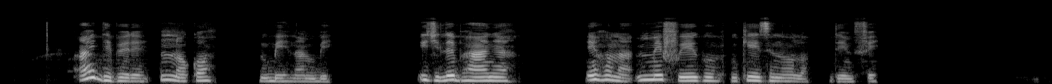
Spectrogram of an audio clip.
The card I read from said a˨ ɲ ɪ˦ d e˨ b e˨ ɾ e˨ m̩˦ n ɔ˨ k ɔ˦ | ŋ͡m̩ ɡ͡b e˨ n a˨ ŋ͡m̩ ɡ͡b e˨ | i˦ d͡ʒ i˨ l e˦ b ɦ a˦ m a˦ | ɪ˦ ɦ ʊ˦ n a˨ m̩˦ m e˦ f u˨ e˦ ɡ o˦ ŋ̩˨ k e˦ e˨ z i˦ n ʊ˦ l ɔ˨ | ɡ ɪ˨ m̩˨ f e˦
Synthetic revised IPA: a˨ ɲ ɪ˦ d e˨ b e˨ ɾ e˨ n̩˦ n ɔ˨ k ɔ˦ | ŋ͡m̩ ɡ͡b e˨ n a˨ ŋ͡m̩ ɡ͡b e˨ | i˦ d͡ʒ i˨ l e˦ b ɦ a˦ ɲ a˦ | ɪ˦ ɦ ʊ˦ n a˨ m̩˦ m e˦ f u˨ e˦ ɡ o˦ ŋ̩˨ k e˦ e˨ z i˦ n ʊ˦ l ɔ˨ | d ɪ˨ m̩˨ f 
